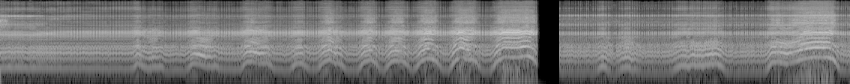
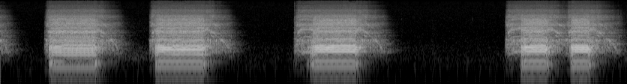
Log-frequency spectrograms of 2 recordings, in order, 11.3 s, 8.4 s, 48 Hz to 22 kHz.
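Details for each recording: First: Team Associated RC10GT nitro RC car, first start after slipper clutch work: high-pitched revving in repeated surges that sag and recover about every half second, as if dragging. Owner suspects the slipper clutch is too tight or slipping. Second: Team Associated RC10GT nitro engine on a starter box with reversed polarity, no spark plug, fuel or oil: four clean, steady motor-whine bursts about a second each turning the engine over smoothly; starter working properly.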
